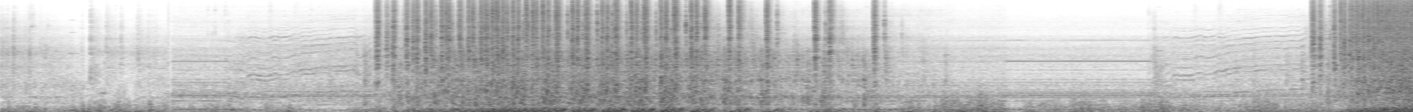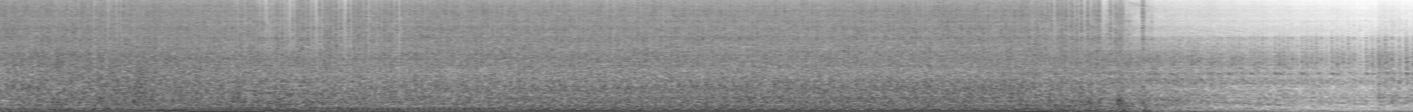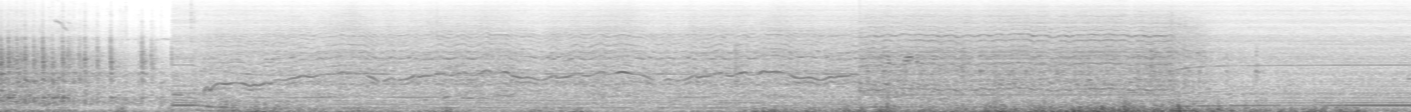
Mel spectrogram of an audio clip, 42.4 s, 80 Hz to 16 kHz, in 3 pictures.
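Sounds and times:
overhauled vintage airplane engine cranking, sputtering and running: 0.0s - 42.3s.

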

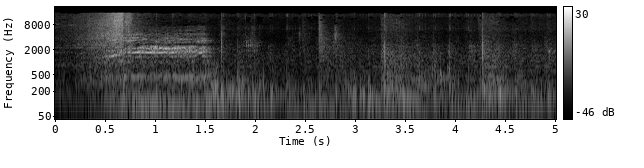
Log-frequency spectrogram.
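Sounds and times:
draft horse neighing: 0.5s - 1.7s
draft horse hooves clip-clopping: 1.4s - 4.9s.

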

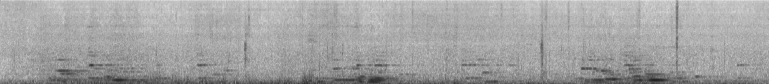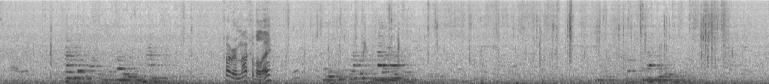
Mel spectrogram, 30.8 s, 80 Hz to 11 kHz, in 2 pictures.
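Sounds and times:
sea organ tones from waves pushing air through pipes: 0.0s - 26.1s, 27.0s - 30.7s
wind: 0.0s - 30.7s.

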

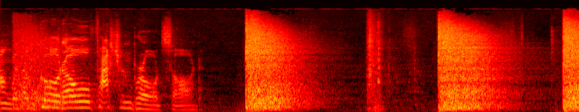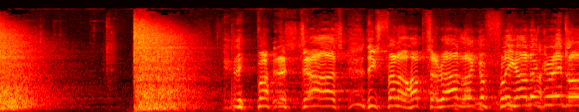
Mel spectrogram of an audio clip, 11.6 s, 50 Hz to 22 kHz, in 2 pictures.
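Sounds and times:
speech: 0.0s - 2.1s, 8.1s - 11.5s
gunshots in a great hall in an audio drama: 2.4s - 3.3s, 4.4s - 6.5s, 7.1s - 7.9s.

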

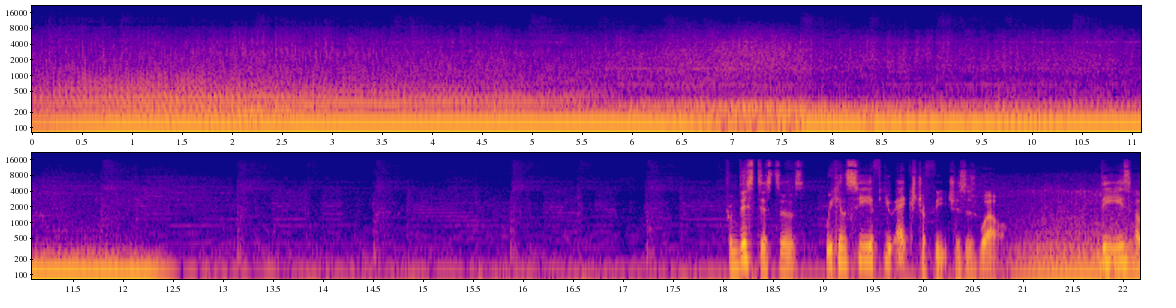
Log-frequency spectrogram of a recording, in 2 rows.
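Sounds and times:
Challenger 2 tank V12 diesel engine idling: 0.0s - 12.4s, 20.8s - 22.1s
speech: 18.1s - 21.0s, 21.8s - 22.1s.

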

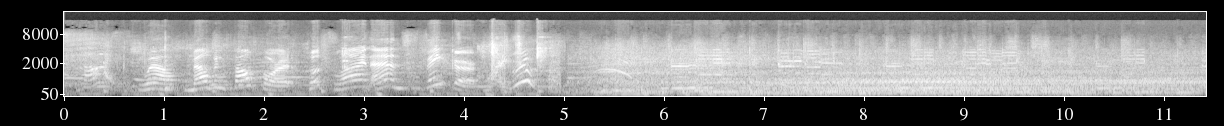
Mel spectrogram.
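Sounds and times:
speech: 0.8s - 5.2s
road noise: 5.0s - 11.4s
truck rig hauling chemical waste with engine rumbling: 5.0s - 11.4s.

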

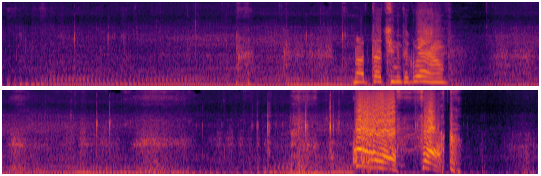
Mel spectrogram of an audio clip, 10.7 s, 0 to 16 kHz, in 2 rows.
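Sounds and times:
vehicle rumbling: 0.0s - 10.7s
vehicle underside hitting a rock with scraping clattering thuds: 2.2s - 8.9s
speech: 3.5s - 4.6s
man crying out in alarm: 8.8s - 10.0s.

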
